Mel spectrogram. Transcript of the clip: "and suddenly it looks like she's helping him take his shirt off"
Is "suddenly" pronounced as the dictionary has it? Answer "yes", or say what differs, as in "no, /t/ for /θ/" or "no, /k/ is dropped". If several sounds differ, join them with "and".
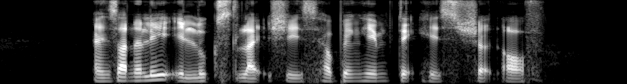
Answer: no, /n/ is dropped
